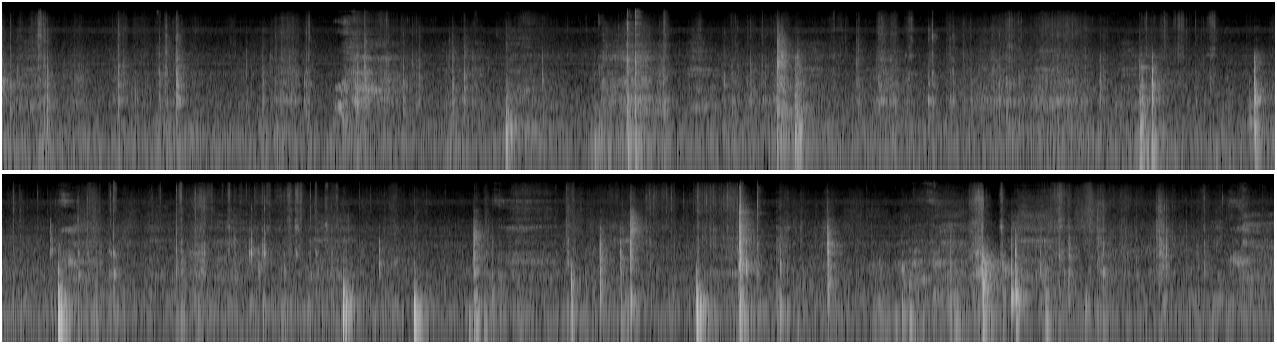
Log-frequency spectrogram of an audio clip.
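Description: Wooden drum carder handled while a thick fleece batt is worked off its large toothed drum: fibre rustling against the metal carding teeth, broken by irregular clicks and knocks from the wooden frame and drums, which grow sharper and more frequent in the second half.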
